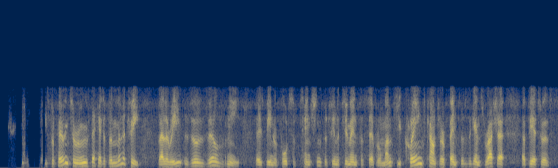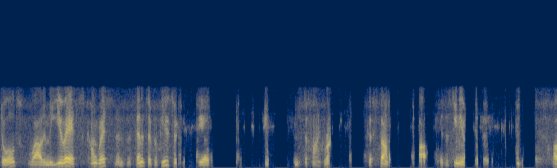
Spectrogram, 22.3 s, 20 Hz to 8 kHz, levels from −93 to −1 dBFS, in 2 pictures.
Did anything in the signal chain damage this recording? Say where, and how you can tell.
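Yes, the damage starts at the codec stage. The whole clip has the buzzy, gravelly roughness of the GSM full-rate codec, and it's plainly audible. Nothing comes through above 3.8 kHz, and the bandwidth sits in the narrowband line range, which fits 13 kbps full-rate GSM. The rasp comes from the codec rebuilding the voice from a vocal-tract model driven by a sparse, regularly spaced pulse excitation. That throws away the fine detail that makes speech sound smooth.

In the call processing stage, there's speech suppressed in double talk in two places. From the very start to 0.96 s, about half a second of the talker gets pushed down hard, at the worst around 40 dB. Then from 14.68 s to 21.89 s it happens again over roughly four seconds in total, with the talker dipping. The likely cause is the echo canceller hearing both sides at once, failing to separate the talker from the loudspeaker echo, and ducking everything.

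The same stage lets the other side's voice leak through. There's a faint second voice from 0.48 s to 0.86 s, around 25 dB under the talker. A longer stretch runs from 17.33 s to 22.2 s, about 20 dB down. It sits secondary behind the main speech. That's likely loudspeaker playback getting back into the microphone, with the echo canceller not fully subtracting it. Note how it overlaps the second suppression stretch, which is consistent with both sides talking at once.

There's also background gated by the echo canceller, a brief hole in the room sound from 18.35 s to 18.46 s. The ambience drops by about 40 dB for roughly a tenth of a second, then comes straight back. The canceller clamped the microphone while the loudspeaker was active and released it a moment later. It sits right inside the double-talk and leakage stretch, which fits that picture.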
